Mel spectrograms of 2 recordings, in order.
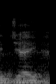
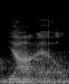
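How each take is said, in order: First: The name begins with a J sound. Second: The name begins with a Y sound. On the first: This matches how the name looks on the page. "we always say J" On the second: This follows the original Hebrew. "There's no J in either Hebrew or Greek, so it's Yah"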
